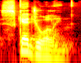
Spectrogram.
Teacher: say scheduling with a stress on the first syllable scheduling or you can say scheduling and make it longer on the second syllable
